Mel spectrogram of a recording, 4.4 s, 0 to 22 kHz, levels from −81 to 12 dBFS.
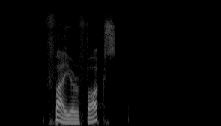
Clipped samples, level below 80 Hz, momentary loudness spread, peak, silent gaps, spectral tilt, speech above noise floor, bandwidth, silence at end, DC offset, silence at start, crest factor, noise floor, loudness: under 0.1%; -76 dBFS; 13 LU; -20 dBFS; none; -5.5 dB/octave; over 54 dB; 15.5 kHz; 2.15 s; under 0.1%; 0.95 s; 20 dB; under -90 dBFS; -37 LUFS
